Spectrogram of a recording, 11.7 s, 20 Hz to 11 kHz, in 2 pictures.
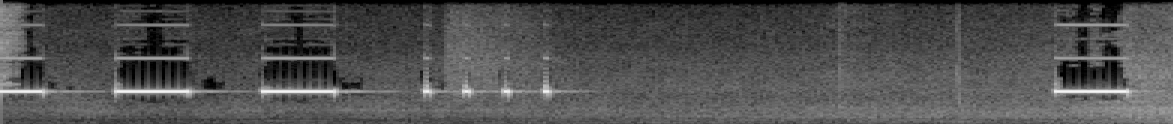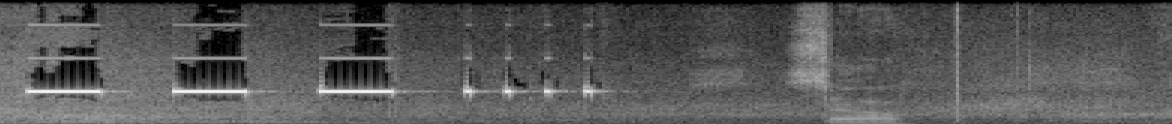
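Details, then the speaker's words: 2001 Sea-Doo GTI LE RFI two-stroke, no start: four beeps with key in, then four fast beeps on pressing start, never cranks; fault code, computer suspected. "I'll put the key in I'm getting four beats one two three four and then when I go to start it I'm getting four fast beats"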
